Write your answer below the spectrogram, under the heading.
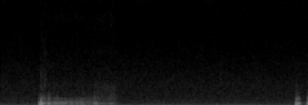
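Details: Pet cat asleep indoors, giving one drawn-out rasping snore lasting about a second, followed by quiet, then the start of another short breath at the end.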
